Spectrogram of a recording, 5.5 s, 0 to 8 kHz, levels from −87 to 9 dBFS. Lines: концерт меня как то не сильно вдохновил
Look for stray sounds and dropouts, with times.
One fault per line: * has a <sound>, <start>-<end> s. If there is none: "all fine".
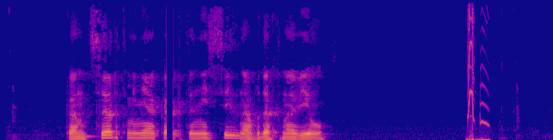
* has a dropout, 1.7-1.7 s
* has a squeak, 4.7-4.9 s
